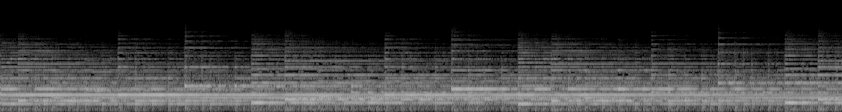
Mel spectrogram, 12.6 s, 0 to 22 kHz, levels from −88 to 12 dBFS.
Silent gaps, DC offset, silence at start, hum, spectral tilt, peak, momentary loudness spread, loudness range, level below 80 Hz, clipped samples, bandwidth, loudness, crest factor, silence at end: none; under 0.1%; 0 s; none; -8 dB/octave; -10 dBFS; 3 LU; 2 LU; -62 dBFS; under 0.1%; 5.8 kHz; -23 LUFS; 12 dB; 0 s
